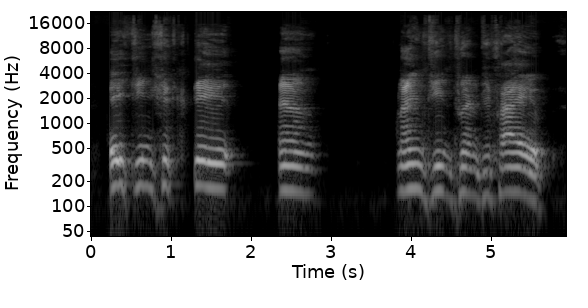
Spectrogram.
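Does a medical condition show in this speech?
Yes: cerebral palsy.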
